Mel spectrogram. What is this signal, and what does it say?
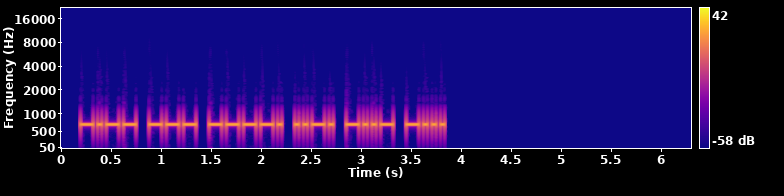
Morse code, heard as a keyed tone, about 28 wpm, 700 Hz. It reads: YO9FXB
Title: DXCC-100 Call Signs - 6 Characters - Repeated 3x - 28wpm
